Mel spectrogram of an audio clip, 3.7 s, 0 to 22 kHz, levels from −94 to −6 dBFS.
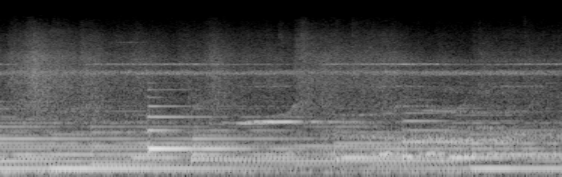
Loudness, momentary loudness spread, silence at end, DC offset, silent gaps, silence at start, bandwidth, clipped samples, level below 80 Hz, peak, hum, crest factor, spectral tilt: -26 LUFS; 6 LU; 0 s; under 0.1%; none; 0 s; 11.5 kHz; under 0.1%; -46 dBFS; -12 dBFS; none; 14 dB; -6 dB/octave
